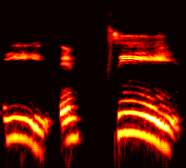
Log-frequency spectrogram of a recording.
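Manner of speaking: E and seat with a drawn-out ee vowel, softly; long E. Shown as a demonstration. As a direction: stretch the E alone, then hold the same vowel in seat. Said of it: "ई sound जो है वो longer one".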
